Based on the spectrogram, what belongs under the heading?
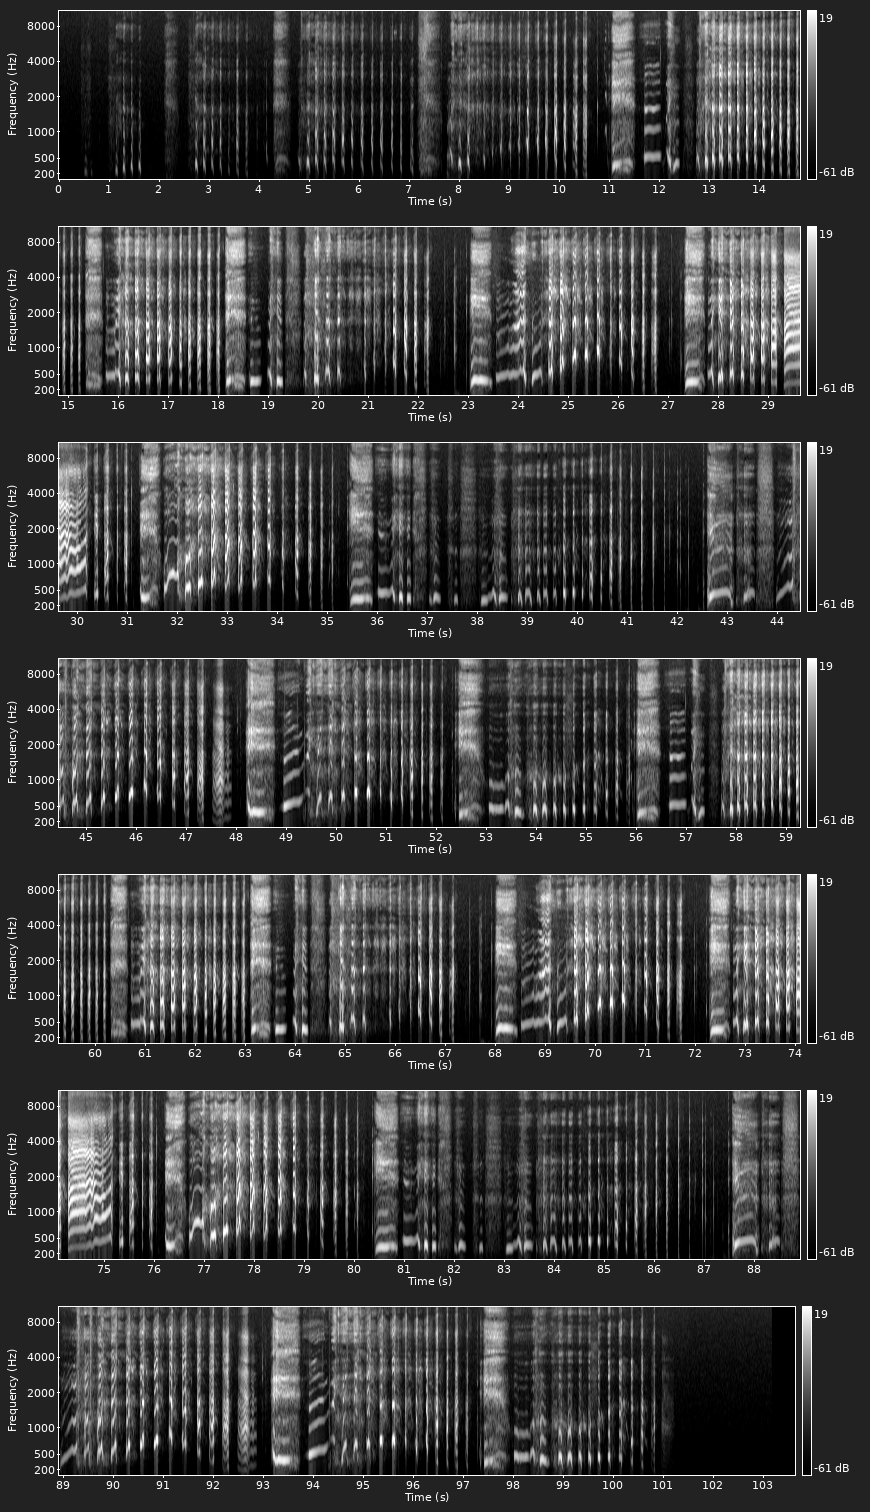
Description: جلوه های صوتی
دانلود صدای خنده زن از ساعد نیوز با لینک مستقیم و کیفیت بالا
